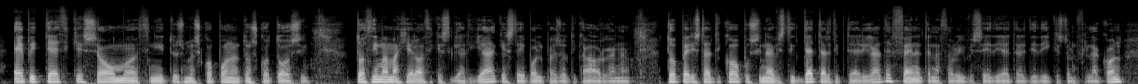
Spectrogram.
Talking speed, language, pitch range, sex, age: 180 wpm, Greek, 85-115 Hz, male, 30-49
